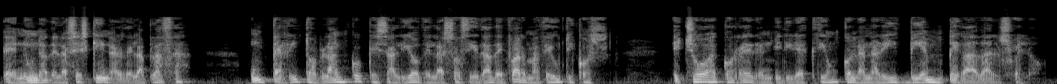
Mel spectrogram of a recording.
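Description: An actor playing a bitter, haunted scientist and fugitive, recounting his ordeal in a radio play with theatrical, deliberate pauses. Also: sits low, lively intonation, breathy edge, exaggerated voice. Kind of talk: dramatic radio play narration.

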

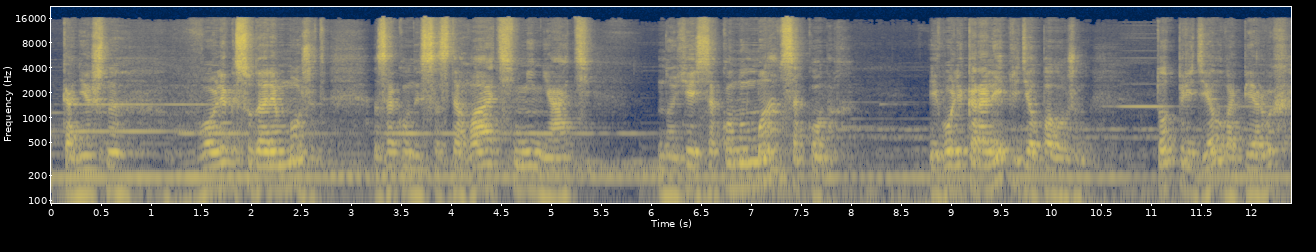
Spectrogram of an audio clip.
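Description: An actor playing a cautious, legalistic royal chancellor in verse radio drama, declaiming formally and deliberately. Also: male voice, mid-range voice, natural voice. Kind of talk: classical verse stage drama. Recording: roomy, distant radio-play recording.

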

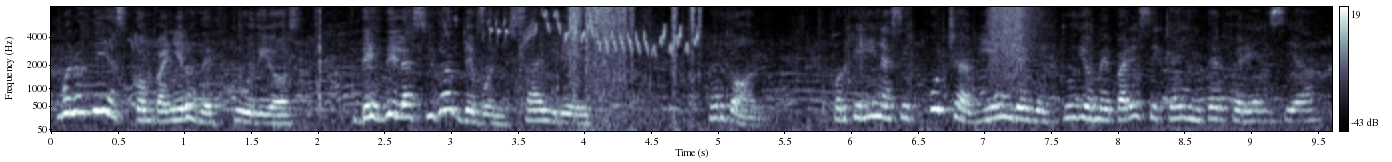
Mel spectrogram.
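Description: Actress as eager female roving radio reporter, very animated intonation, busy crowd behind. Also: on the high side, normal speed, lightly acted. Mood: bright, eager. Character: chirpy female radio field reporter in 1810. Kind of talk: radio play, live news report.

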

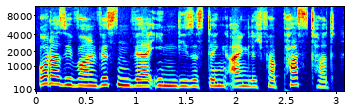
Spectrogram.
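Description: A woman's voice: medium pitch, steady tone, fairly quick, heavy background noise. A woman narrating a scripted radio feature, addressing the listener directly in a wry way.

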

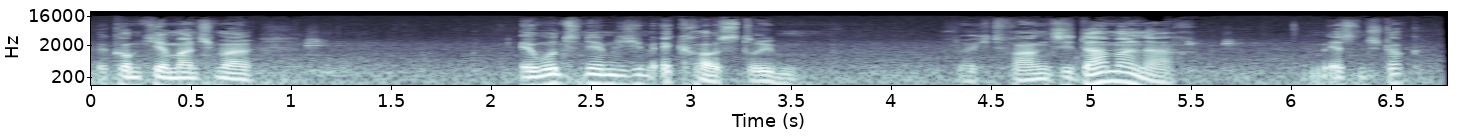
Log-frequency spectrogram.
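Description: Obliging deep-voiced bartender. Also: male voice, expressive, normal speed, a little hiss or hum. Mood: obliging, careful. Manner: obliging, colloquial, noncommittal. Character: cautious, obliging male bartender. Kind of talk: German radio play acting.

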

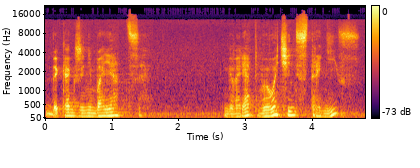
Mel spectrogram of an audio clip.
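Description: A man's voice: on the low side, takes it slowly. An actor playing an obsequious, simple young man in a radio play, speaking in a servile, naive, theatrical way. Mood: timid, ingratiating. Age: young adult. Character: obsequious, eager, simple young man courting his patroness. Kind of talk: theatrical 1970s Russian radio play acting. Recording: reverberant, noisy archival radio drama recording.

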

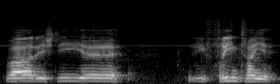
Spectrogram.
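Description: A middle-aged actor with an Amsterdam accent playing a hot-headed, jealous husband in a radio comedy, blustering and stammering. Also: male voice, fairly high pitch, completely flat delivery, slow, darkish tone, lo-fi sound. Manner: blustering, stammering, theatrical outbursts. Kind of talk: comic radio play acting.

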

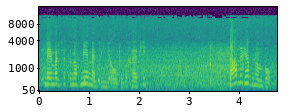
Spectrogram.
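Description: An actress playing a lively, motherly young woman in a radio drama. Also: a little high, quick pace, natural voice. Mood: chiding. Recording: noisy, tinny radio outdoor scene.

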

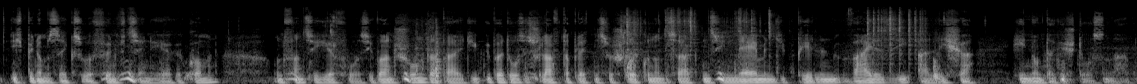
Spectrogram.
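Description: An actor playing a coldly methodical, mocking murderer in a radio crime drama, speaking deliberately and insinuatingly, often dropping to a murmur. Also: male voice, rumbling low, a little mellow, slight background noise. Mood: mocking, coaxing. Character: coldly methodical murderer, American writer husband, mocking and controlled. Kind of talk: German radio crime drama acting with interior monologue.

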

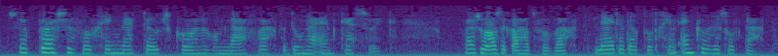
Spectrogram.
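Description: A woman playing a resolute, guarded Victorian gentlewoman in a Dutch radio drama, speaking in a measured, formal, articulate way. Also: medium pitch, steady tone, natural voice. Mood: composed, narrating. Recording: dull old radio recording, hum and noise.

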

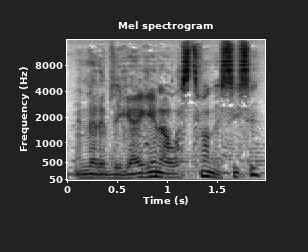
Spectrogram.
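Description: A man's voice: low-pitched, moderate pace, a crowd in the background, natural voice. An actor playing a stressed, curt man making shady deals, with a Flemish accent, in a naturalistic TV drama. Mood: tense, curt.

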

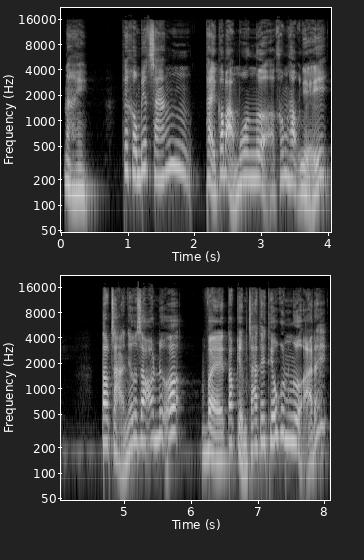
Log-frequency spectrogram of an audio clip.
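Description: A man's voice: high-pitched, very animated, moderate pace, voice pushed up. A man voicing a nervous elderly widowed mother, who stammers and exclaims. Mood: puzzled.

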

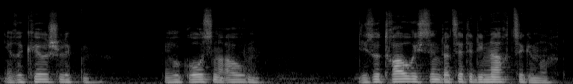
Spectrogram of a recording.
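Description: A man's voice: on the low side, steady tone, normal speed, lightly acted. An actor playing an ardent, naive young postman in a German radio drama, speaking earnestly and plaintively in poetic phrases. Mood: lovesick, trembling. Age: young adult.

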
